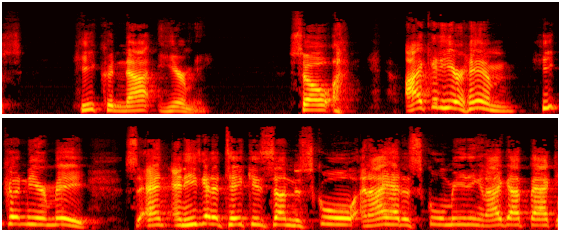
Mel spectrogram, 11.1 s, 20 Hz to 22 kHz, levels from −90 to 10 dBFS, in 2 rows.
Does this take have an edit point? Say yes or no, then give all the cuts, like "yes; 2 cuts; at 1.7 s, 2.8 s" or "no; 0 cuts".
no; 0 cuts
